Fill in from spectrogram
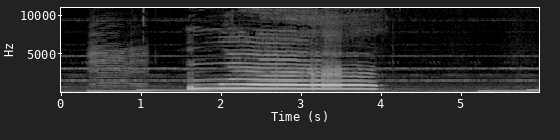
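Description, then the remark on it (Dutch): A baby cries once in a single drawn-out wail lasting a couple of seconds, loud, with soft sustained background tones before and after. “Een babytje. De herders gaan op het geluid af.”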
